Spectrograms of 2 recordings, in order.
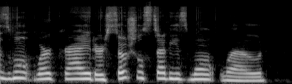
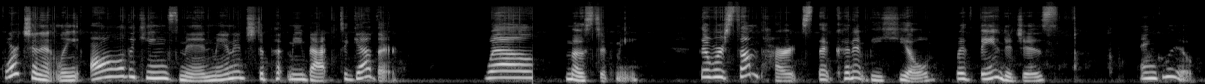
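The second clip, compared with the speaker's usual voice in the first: gentle storybook reading voice; reading to children. Acted. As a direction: read it like a picture book for a class. Teacher reads picture book aloud.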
